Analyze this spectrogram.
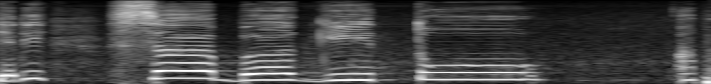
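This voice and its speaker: A woman is speaking. Her intonation is lively. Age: 60s. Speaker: family member of the deceased. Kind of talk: TV interview. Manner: halting.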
